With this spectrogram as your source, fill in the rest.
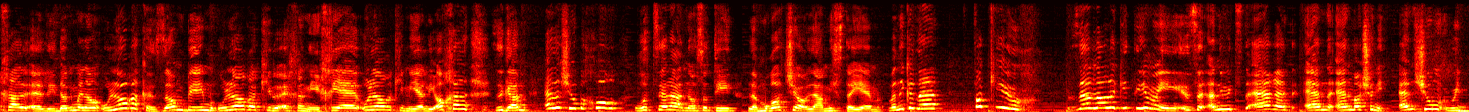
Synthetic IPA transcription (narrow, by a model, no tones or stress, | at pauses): χallido̞ɡimenoʔulo̞ʁakhazo̞mbimulo̞ʁakːiːlue̞χaniiχjeulo̞ʁakimijeliʔo̞χe̞lzeɡamʔeleʃɛubɐχuʁʁo̞t͡seleːno̞so̞tilamʁo̞tʃeaolamistɐje̞mveanikaze | fakju | zelo̞leɡitimizeʔanimit͡staʔeʁetʔenenmaʃɛanienʃumʁi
